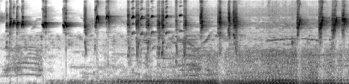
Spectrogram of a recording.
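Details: Konin lovebird giving trotol-style calls to provoke a rival bird: quick, shrill high chirps and trills throughout, over a steady low droning hum in the background.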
